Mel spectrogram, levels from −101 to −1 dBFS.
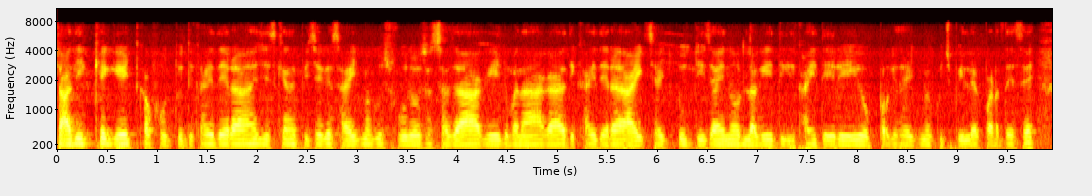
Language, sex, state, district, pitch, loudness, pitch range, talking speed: Hindi, male, Andhra Pradesh, Visakhapatnam, 105 Hz, -21 LUFS, 105-110 Hz, 195 wpm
